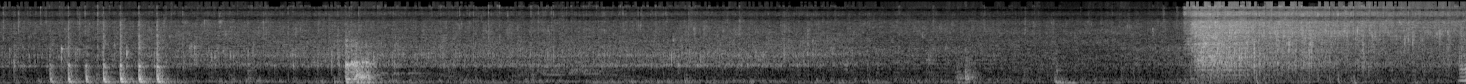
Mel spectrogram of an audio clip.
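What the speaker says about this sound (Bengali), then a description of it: "এই যে আলু পেঁয়াজ তেল একসাথে দিয়ে বসাই দিলাম।" Potatoes and onions fry in oil with a crackling sizzle and a few quick clattering stirs at first, then a quieter simmer and a sudden loud burst of sizzling near the end.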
